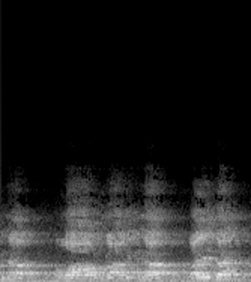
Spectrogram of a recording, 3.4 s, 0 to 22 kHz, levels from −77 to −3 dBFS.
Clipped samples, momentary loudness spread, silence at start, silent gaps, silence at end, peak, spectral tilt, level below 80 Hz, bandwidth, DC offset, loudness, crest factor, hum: under 0.1%; 7 LU; 0 s; none; 0 s; -2 dBFS; -4.5 dB/octave; -42 dBFS; 9.2 kHz; under 0.1%; -18 LUFS; 16 dB; none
